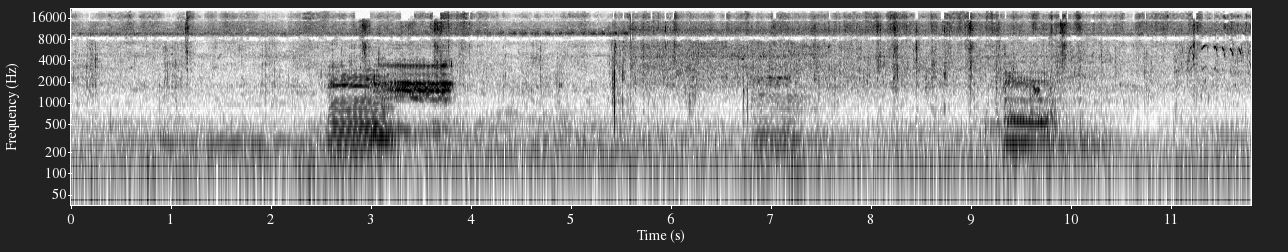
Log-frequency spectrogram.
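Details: Cattle lowing in repeated harmonic moos, one around three seconds, shorter ones near seven and nine and a half seconds, over constant low-frequency background hum.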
